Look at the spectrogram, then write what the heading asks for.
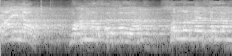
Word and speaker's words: মুহাম্মদ: আপনারা সবাই একবার বলুন মুহাম্মদ, আপনারা উচ্চারণ করুন মুহাম্মদ। খেয়াল করতে কোন নবীর নাম নিলে দুই ঠোঁটে ঠোঁট ঠেকছে, বলুন মুহাম্মদ।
